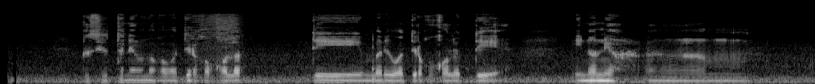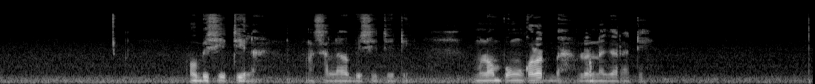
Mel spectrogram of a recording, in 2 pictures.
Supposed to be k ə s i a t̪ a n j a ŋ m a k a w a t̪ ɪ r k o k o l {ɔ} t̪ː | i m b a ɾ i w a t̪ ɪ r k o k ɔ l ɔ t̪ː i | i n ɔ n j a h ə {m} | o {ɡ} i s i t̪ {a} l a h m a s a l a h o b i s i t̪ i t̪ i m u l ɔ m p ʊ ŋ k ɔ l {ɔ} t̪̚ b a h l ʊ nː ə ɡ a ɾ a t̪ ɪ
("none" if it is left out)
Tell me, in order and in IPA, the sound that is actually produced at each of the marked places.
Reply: ɔ, m, b, i, ɔ

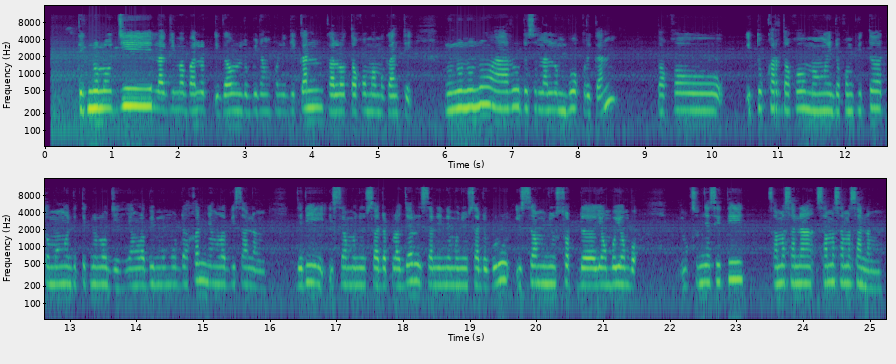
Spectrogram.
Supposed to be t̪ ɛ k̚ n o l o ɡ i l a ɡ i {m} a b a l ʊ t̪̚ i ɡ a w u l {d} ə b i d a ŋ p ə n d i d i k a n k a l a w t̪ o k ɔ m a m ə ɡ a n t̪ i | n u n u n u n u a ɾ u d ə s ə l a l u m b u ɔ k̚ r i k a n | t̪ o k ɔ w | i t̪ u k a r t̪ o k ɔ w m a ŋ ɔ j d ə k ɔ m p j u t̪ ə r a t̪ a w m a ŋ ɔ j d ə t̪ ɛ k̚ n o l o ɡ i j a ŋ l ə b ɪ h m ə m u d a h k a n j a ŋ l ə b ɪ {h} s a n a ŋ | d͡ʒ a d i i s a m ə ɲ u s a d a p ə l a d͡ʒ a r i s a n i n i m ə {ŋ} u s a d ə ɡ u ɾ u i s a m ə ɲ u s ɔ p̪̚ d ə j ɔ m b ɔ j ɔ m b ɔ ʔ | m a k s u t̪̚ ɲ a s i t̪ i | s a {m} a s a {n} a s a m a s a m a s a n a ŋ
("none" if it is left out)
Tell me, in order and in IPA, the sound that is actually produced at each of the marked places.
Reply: m, d, h, ɲ, m, n

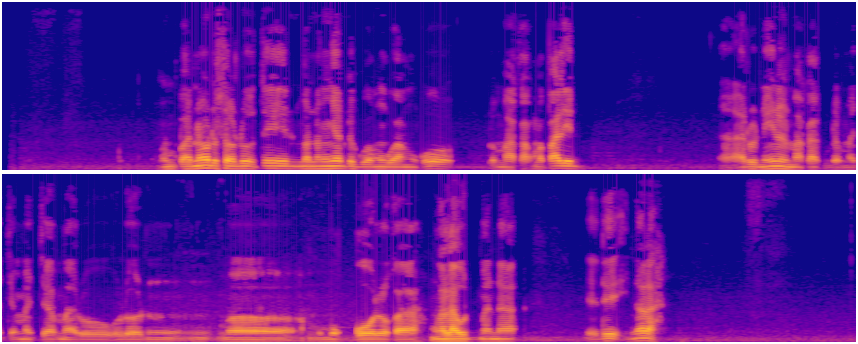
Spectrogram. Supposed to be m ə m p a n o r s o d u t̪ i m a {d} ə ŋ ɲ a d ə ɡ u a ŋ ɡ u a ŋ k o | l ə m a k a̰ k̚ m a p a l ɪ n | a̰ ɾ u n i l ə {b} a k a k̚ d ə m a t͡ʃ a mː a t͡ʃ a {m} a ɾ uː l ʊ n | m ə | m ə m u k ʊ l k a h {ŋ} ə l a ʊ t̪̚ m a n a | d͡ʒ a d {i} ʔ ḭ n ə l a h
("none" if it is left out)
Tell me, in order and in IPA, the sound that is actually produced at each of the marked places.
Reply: n, m, m, ŋ, i

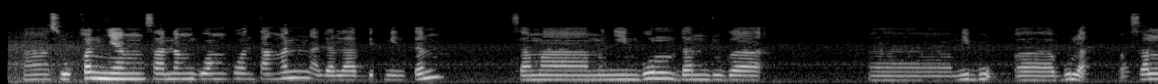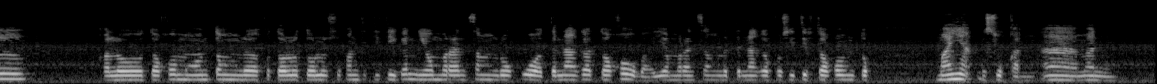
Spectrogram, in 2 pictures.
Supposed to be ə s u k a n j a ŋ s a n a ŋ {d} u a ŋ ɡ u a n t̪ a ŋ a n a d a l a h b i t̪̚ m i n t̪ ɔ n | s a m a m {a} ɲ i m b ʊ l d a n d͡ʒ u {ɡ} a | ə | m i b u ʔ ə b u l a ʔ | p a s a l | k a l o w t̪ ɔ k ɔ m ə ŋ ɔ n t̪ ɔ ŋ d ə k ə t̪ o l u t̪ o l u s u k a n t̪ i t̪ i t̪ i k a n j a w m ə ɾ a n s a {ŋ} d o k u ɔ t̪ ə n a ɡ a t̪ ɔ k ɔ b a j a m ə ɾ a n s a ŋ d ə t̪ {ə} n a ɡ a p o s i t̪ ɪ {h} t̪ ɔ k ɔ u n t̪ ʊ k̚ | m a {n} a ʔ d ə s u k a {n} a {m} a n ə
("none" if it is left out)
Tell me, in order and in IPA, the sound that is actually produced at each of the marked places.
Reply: ɡ, ə, ɡ, ŋ, ə, f, ɲ, n, m

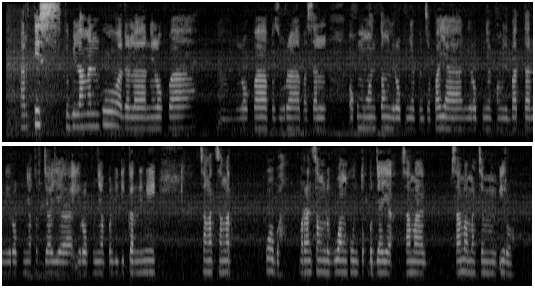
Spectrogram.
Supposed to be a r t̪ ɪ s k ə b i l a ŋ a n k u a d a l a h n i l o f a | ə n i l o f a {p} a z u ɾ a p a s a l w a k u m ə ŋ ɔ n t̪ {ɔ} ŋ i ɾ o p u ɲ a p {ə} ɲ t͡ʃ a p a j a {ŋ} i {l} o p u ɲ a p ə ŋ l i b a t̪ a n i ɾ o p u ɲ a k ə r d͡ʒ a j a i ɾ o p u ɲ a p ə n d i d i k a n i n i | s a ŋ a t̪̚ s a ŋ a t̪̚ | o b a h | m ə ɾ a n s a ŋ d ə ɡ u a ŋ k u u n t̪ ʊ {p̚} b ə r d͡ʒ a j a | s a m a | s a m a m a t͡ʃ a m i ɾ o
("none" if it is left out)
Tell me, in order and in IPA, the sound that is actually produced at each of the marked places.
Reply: p, ɔ, ə, n, ɾ, k̚

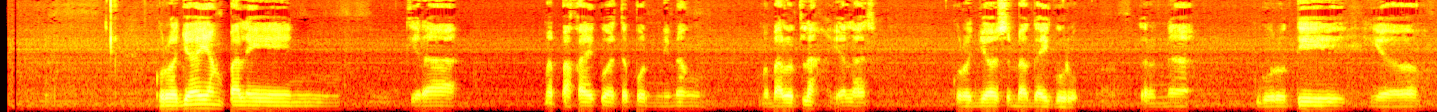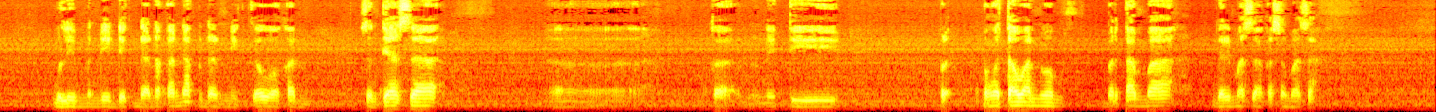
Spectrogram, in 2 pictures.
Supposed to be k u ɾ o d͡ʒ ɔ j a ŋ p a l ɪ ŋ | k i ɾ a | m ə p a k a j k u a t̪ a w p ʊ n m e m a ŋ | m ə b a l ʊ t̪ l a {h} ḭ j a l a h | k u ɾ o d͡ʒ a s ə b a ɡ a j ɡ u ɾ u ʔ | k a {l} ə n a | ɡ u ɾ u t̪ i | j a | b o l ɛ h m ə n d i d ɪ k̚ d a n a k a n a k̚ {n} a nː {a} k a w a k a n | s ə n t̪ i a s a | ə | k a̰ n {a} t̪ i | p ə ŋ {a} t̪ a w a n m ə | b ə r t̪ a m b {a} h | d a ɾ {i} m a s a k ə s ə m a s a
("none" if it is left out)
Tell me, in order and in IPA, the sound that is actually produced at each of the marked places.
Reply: h, ɾ, d, i, i, ə, a, i

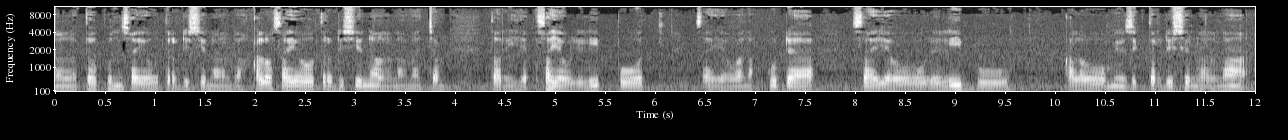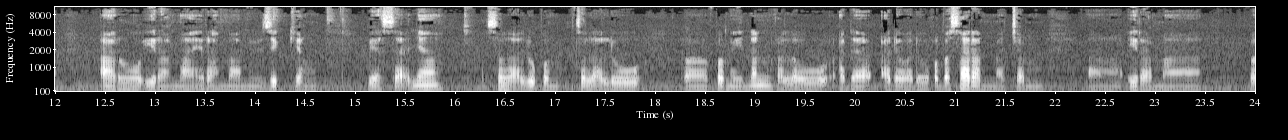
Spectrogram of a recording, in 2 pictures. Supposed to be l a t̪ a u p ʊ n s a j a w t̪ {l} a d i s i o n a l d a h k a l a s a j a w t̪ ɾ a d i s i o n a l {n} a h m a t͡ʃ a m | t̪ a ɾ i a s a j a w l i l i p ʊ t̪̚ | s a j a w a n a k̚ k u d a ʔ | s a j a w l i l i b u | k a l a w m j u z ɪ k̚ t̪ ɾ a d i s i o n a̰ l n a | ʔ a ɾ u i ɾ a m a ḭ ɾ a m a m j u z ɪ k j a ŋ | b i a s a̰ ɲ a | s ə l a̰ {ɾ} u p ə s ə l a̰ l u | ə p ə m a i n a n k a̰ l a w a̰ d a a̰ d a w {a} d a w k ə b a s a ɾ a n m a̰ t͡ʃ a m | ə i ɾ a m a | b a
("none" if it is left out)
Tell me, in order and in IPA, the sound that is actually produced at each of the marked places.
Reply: ɾ, n, l, a

